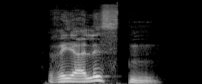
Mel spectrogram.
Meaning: 1. genitive singular of Realist 2. plural of Realist
- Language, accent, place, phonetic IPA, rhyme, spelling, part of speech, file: German, Germany, Berlin, [ʁeaˈlɪstn̩], -ɪstn̩, Realisten, noun, De-Realisten.ogg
